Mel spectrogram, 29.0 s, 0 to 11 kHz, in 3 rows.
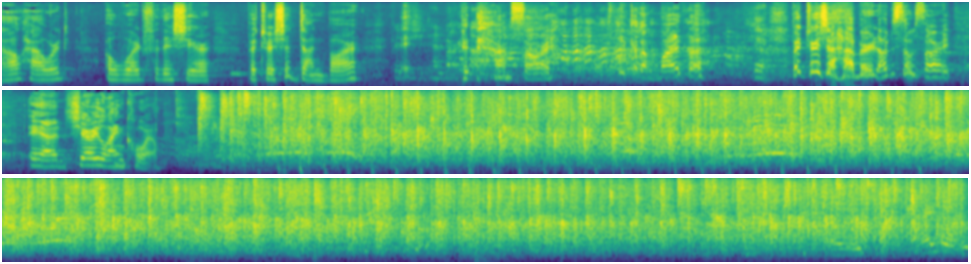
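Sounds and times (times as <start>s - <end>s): crowd applauding: 11.6s - 29.0s.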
